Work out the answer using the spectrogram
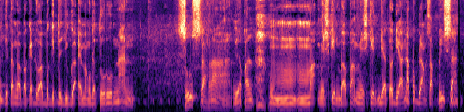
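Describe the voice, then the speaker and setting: A man preaching a comic sermon, joking and switching between raised proclaiming and low chatty asides. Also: darkish tone. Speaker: Islamic preacher. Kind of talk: comic sermon to a live congregation.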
